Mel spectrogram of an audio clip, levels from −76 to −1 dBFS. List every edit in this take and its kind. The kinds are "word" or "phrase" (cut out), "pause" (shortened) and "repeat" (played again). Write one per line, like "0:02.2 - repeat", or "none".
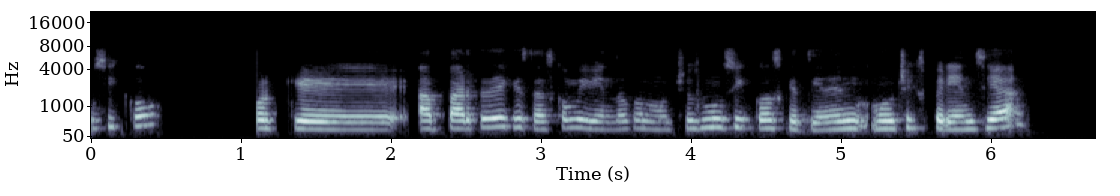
0:02.1 - pause

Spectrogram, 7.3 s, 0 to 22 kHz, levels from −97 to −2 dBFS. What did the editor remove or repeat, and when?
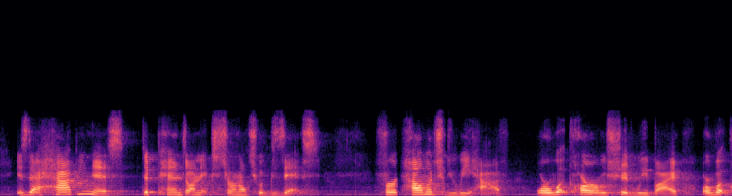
0:02.5 - word
0:04.0 - word
0:04.4 - word

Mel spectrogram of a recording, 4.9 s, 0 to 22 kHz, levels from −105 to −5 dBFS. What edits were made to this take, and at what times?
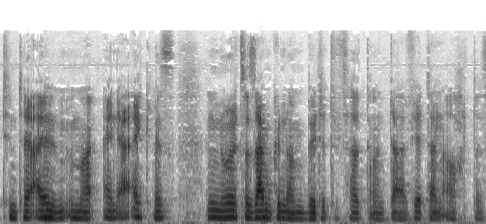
0:03.7 - word

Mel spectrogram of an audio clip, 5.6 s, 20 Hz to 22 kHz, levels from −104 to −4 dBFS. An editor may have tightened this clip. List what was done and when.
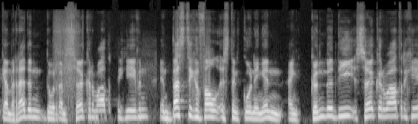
0:02.1 - pause

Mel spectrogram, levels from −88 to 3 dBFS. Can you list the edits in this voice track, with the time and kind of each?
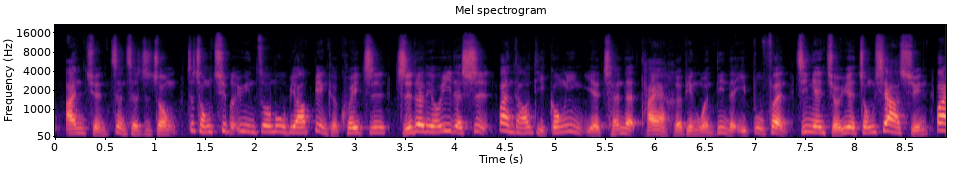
0:01.7 - word

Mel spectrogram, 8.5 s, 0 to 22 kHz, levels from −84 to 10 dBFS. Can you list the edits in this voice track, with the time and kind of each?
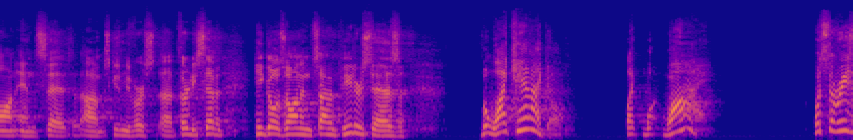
none

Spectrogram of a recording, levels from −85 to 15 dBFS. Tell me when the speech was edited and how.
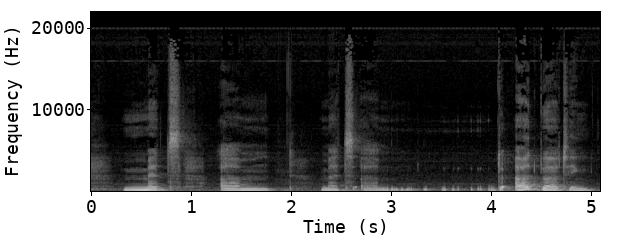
none

